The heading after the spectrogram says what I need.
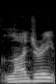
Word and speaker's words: lingerie: sexy underwear yeah yeah now the spelling of this word is interesting isn't it yeah it's spelled l i n g e r i e e lingerie lerie yes don't you love English spellings so women's nice pretty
